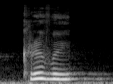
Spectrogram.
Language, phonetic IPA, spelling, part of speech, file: Belarusian, [krɨˈvɨ], крывы, adjective, Be-крывы.ogg
- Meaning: crooked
